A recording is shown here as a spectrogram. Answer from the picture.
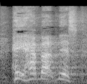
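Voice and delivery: usual speaking voice

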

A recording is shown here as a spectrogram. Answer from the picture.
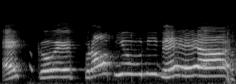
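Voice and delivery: high, drawn-out princess exclamation; hammed-up high storybook cry; exclaimed. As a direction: exclaim it slowly as a sudden bright idea. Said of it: "esclamò".

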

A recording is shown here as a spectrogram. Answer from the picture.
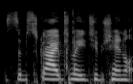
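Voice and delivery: normal talking voice

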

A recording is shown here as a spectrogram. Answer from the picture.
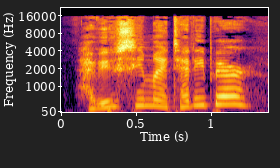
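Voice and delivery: high, excited little bear cub voice; a bright eager cub asking around. A narrator's reading.

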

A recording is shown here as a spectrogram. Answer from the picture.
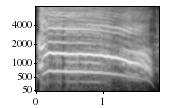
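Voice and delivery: put-on long, very high girls' shriek; loud mock scream of middle school girls; horrified scream. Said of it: "in horror".

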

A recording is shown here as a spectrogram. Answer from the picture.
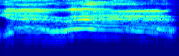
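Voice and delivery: cheesy Santa entrance. Retold or imitated. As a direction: swagger in as the bad Santa. Santa greeting party guests.

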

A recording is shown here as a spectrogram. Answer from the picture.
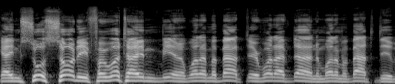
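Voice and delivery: dying father's apology. Retold or imitated. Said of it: "he's like".

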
